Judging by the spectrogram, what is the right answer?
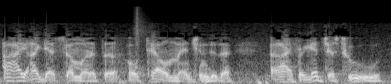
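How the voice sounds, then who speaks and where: An actor playing a charming young boarder in an old radio drama, friendly and folksy, a little evasive. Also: male voice, low voice, big pitch swings, normal speed. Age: young adult. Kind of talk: 1970s radio drama acting. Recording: dull old radio broadcast, faint hiss.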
